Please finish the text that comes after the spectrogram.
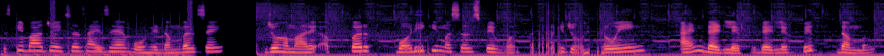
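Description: A woman's voice: medium pitch, expressive, slow, a little mellow. Woman fitness vlogger, instructional voice-over, mid-range voice, light music bed. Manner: explains steps and reminders directly to viewers.

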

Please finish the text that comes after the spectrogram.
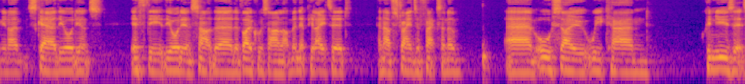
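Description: A man giving an unscripted software tutorial in a hesitant, explanatory way. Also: fairly low pitch. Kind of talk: unscripted screen-recorded tutorial. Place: voice-over for a screen recording.

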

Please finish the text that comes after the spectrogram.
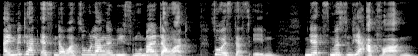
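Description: A woman voicing an excitable, bossy crow with a scolding, agitated manner for a children's storybook. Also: on the high side, unhurried, voice pushed up. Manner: agitated, scolding, stammers when alarmed.

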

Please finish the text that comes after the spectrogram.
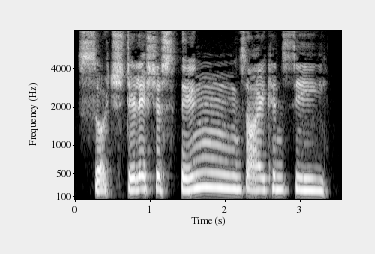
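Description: A woman's voice: on the high side, fairly even intonation, very slow. Storybook villain: hungry, sly he-wolf, menacing and savouring each word, performed by a female reader. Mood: sly, coaxing. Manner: sneaky, menacing, relishing his words. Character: sly, greedy, hungry male big bad wolf. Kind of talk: children's storybook character voice.

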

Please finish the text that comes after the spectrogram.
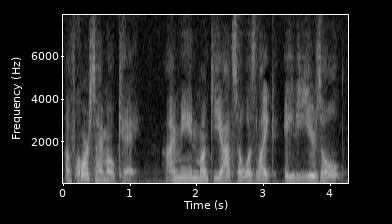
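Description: A carefree boy hero from a cartoon parody, acted out by a man. His voice is bright and forward, and he talks in a flippant, boastful way, as if nothing could bother him. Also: a little high, sing-song, moderate pace. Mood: breezy. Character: cocky, carefree twelve-year-old boy hero. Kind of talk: comedic cartoon parody dub.

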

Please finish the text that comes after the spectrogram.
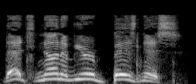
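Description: A man voicing a big, angry bully in a story, shouting, taunting and threatening in a raised voice. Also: medium pitch, takes it slowly, dry recording, clean studio sound, lightly acted. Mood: furious.

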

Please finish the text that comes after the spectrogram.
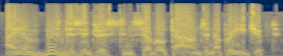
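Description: Brief: tired, wary male spy in disguise, measured speech, husky tone, as a male narrator plays him. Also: fairly low pitch, sing-song, pushed and bright, dry recording, voice pushed up, heavily acted, low-quality recording. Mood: guarded. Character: weary male spy posing as a traveller, guarded.

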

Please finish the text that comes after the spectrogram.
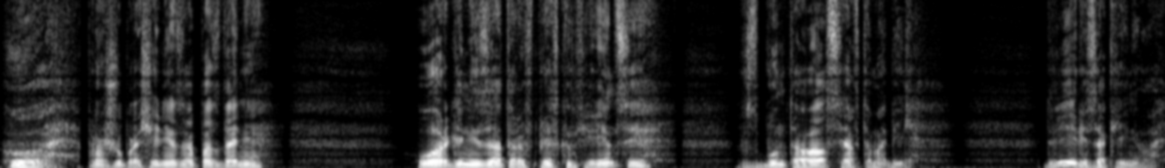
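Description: A man's voice: medium pitch, lively intonation, moderate pace, long pauses, natural voice. A man voicing a male puppet survivor from a ruined future, who talks in an earnest, lecturing way and sometimes hesitates. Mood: flustered. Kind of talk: puppet theatre performance.

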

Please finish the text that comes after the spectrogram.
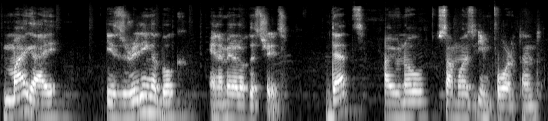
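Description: A woman's voice: a bass voice, steady tone, unhurried, warm tone, rough recording. A woman streamer giving casual, off-the-cuff commentary while playing a video game. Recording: game music behind the voice.

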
